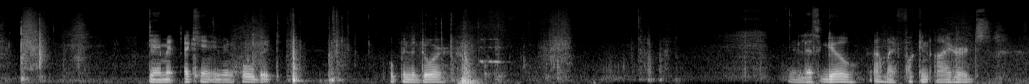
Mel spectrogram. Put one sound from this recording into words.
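A plastic bottle crinkles in a hand.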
